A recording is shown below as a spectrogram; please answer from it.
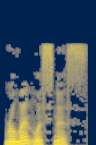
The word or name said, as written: relentlessness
